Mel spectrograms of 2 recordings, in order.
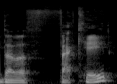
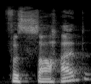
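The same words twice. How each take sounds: First: Facade said as "fa-KADE" with a hard k sound; mispronounced facade. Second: Facade said as "fuh-SAHD" with an s sound and a rising question; corrected facade. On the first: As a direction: say facade wrongly as "fa-kade", unsure and questioning. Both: Real, not acted.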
